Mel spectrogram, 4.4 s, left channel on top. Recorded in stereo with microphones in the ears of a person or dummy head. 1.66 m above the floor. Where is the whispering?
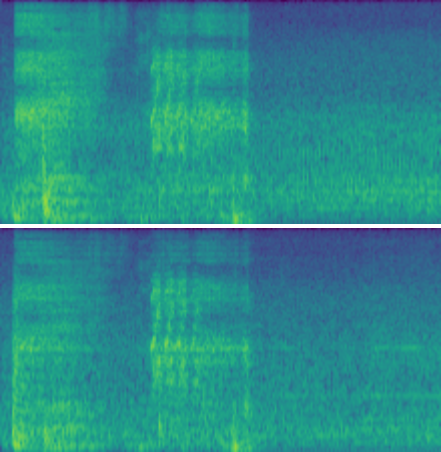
80° left, 1.4 m.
